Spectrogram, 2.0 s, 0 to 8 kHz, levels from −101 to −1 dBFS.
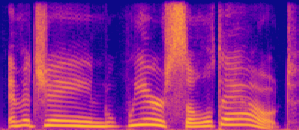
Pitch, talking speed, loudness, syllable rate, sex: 275 Hz, 180 wpm, -17 LUFS, 4.3 syllables/s, female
